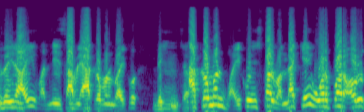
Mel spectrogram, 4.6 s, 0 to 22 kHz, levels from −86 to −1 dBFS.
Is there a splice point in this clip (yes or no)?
yes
